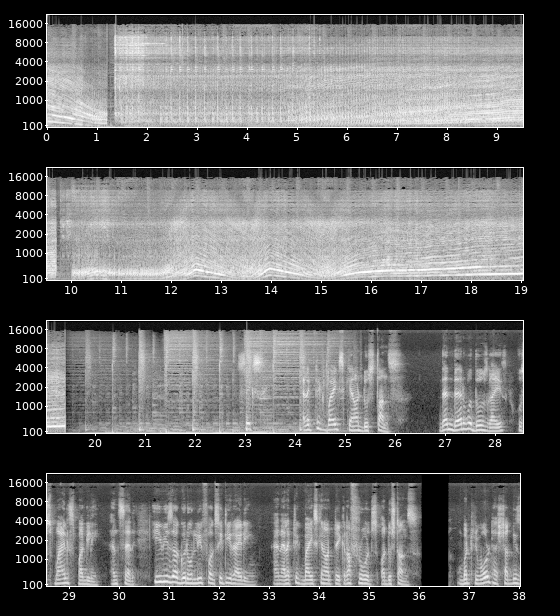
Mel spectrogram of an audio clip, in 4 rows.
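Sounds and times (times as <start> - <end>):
artificial motorcycle engine revving: 0.0 - 19.4.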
